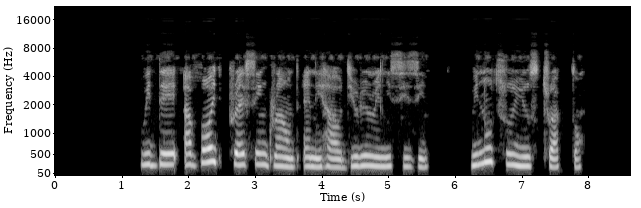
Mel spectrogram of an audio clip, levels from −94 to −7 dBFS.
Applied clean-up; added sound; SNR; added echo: none; none; none; none.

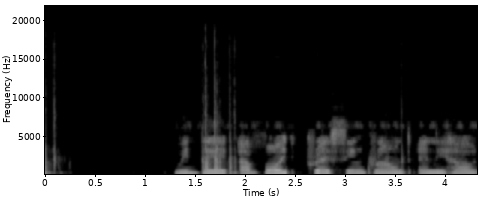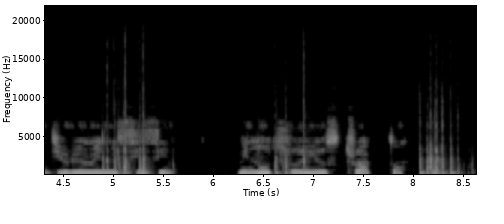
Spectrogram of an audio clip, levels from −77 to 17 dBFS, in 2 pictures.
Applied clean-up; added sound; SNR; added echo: none; Telephone; 10 dB; none.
